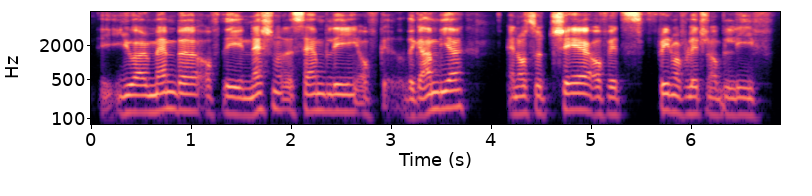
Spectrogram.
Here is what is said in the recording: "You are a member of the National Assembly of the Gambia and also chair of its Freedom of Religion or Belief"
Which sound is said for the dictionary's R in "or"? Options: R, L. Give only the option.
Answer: L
